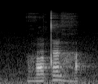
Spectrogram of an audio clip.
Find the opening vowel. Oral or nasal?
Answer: nasal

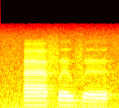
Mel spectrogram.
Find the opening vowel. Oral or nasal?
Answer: oral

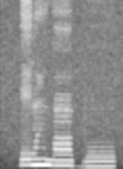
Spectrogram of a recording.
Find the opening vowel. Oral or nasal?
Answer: nasal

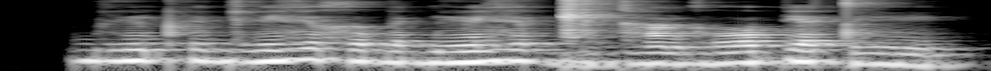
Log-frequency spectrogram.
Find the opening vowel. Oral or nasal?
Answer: nasal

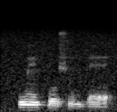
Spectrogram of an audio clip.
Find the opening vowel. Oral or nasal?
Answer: nasal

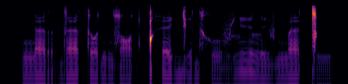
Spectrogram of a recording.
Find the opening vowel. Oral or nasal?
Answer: oral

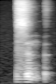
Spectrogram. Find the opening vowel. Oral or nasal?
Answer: oral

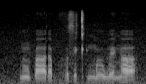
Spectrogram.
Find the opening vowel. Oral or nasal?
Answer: nasal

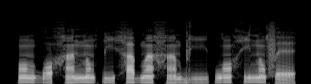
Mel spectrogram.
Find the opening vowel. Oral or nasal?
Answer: nasal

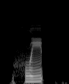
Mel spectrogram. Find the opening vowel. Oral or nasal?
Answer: oral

